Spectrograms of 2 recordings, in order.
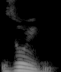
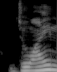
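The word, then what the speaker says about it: join: में जो तो जो जोइन जोइन I want to जोइन raw coaching जवाइन नहीं जॉइन अब देखिएगा बोइज बोइज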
